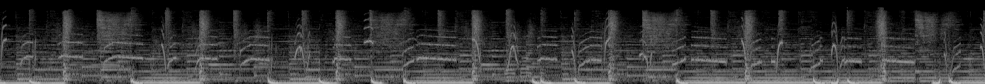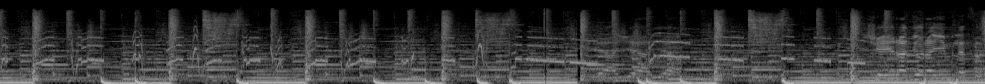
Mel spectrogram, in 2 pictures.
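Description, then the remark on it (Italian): A DJ scratching records at a hip hop evening over a loud, steady hip hop beat: rapid squeaky back-and-forth scratches ride on heavy bass and punchy drums throughout, with no voices. “Un casino per …, dai che sta screcciando.”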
